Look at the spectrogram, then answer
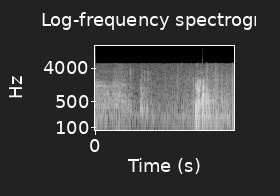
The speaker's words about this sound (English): Okay, here's the first coffee gulp.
